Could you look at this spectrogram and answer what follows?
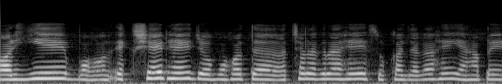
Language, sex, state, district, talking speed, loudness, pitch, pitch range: Hindi, female, Chhattisgarh, Sukma, 215 wpm, -17 LUFS, 240 Hz, 225-255 Hz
